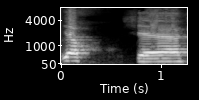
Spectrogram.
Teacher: Angin kha tak nak suara terputus. Suara dia mesti mengalir. Dia tak boleh putus, mesti bunyi hidup.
